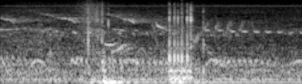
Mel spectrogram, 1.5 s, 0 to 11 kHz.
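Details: Grey go-away-bird hidden in a thick bush on a morning safari drive on 10 December 2014, alarm calling after an eagle flew over: two harsh, nasal, bleating notes about half a second apart over a low vehicle engine hum.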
